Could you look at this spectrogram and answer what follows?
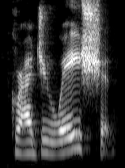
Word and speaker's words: graduation: Graduation. Not on the U, just on the A.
